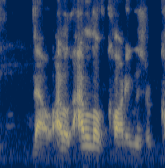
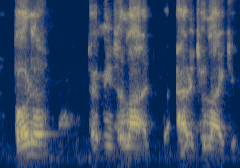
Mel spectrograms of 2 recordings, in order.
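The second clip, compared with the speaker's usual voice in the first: very high, rough, loud voice; 11 semitones higher, 5 dB louder than usual. Retelling what Jimmy answered at the bar after your first show, as a Jimmy Snuka impression. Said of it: "That's my impression of Jimmy".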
